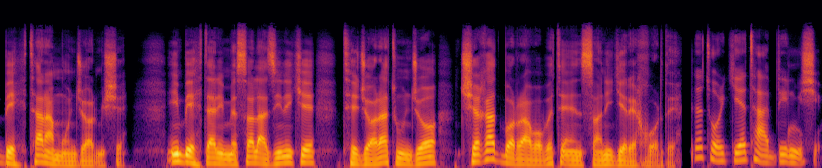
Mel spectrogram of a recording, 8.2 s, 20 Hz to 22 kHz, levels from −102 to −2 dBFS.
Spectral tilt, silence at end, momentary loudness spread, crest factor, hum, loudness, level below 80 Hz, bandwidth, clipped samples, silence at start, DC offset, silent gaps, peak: -5.5 dB/octave; 0.05 s; 9 LU; 18 dB; none; -23 LUFS; -40 dBFS; 12.5 kHz; under 0.1%; 0 s; under 0.1%; 6.83-6.89 s; -4 dBFS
